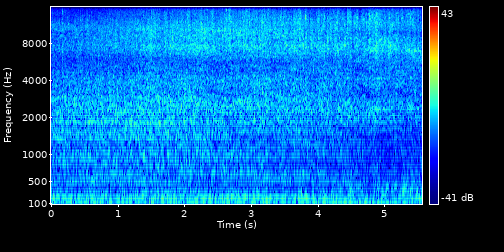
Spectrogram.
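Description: Ford Fairlane's engine running at low speed as the car rolls slowly past, a steady low note with an uneven pulsing beat.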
